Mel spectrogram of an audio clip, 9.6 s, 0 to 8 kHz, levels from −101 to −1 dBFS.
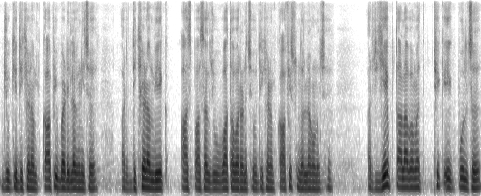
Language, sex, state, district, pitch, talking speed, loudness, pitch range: Garhwali, male, Uttarakhand, Tehri Garhwal, 125 Hz, 185 wpm, -19 LUFS, 115-135 Hz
